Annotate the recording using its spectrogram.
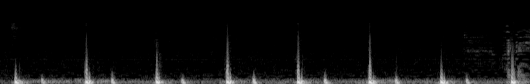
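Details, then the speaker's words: Electronic stethoscope at the apical position (PMI) while the examiner times S1 against the radial pulse: regular paired lub-dub at about 83 per minute, with a louder first sound; normal heart sounds. "your first heart sound and i can hear the second heart sound the first heart sound should have a louder quality in this apical position"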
